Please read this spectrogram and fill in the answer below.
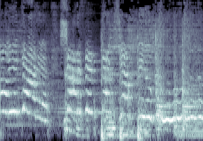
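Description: A live cover band playing pop-rock, with a woman singing lead. Near the start the bass and drums drop out while her voice slides downward, and the full band comes back in after about a second.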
